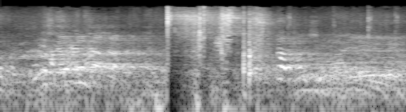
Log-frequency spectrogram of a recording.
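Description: Voices and chatter of people in a large, echoing sports hall, with a few sharp clacks in quick succession about two seconds in.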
